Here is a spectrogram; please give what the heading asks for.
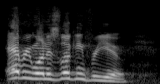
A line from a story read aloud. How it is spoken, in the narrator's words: they exclaimed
